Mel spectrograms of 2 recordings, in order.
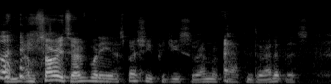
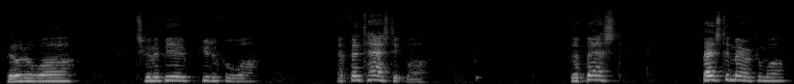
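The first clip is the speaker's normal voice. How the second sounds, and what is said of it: Donald Trump impression. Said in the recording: “build a wall in Trump's kind of accent ... That was terrible ... That's very good”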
